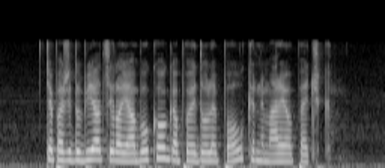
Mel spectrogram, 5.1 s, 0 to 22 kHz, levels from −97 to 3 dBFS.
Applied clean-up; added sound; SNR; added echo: none; none; none; none.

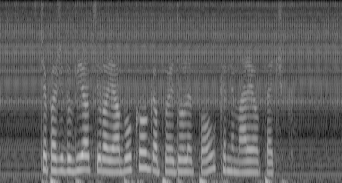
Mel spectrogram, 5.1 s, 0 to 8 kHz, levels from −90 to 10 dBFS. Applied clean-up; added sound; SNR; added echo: none; Domestic sounds, home sounds; 10 dB; none.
